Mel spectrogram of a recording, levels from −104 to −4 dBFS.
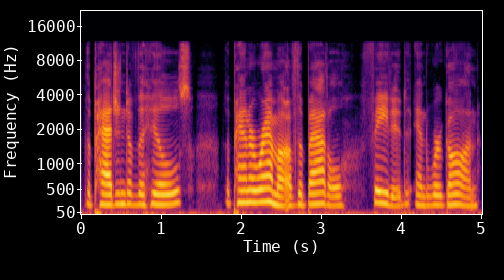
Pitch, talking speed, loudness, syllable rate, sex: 200 Hz, 165 wpm, -18 LUFS, 4.8 syllables/s, female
